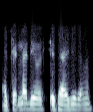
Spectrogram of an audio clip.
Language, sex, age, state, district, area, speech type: Gujarati, male, 18-30, Gujarat, Ahmedabad, urban, conversation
